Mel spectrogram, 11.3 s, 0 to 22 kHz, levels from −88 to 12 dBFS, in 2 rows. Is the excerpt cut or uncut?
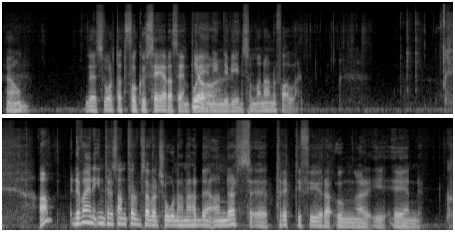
uncut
